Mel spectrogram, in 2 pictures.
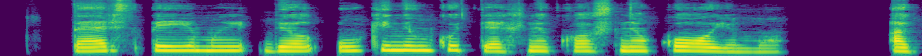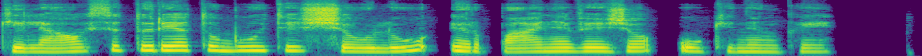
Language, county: Lithuanian, Utena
